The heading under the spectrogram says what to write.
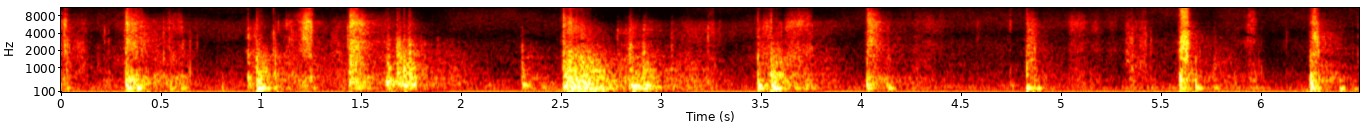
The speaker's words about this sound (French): Ils entrent, ils ferment la porte.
